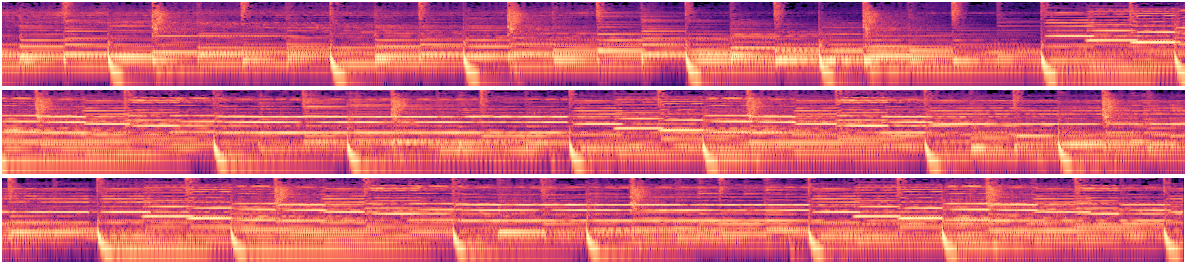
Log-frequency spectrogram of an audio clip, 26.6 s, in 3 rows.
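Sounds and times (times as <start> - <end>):
instrumental Bollywood ringtone: 0.0 - 26.5.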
